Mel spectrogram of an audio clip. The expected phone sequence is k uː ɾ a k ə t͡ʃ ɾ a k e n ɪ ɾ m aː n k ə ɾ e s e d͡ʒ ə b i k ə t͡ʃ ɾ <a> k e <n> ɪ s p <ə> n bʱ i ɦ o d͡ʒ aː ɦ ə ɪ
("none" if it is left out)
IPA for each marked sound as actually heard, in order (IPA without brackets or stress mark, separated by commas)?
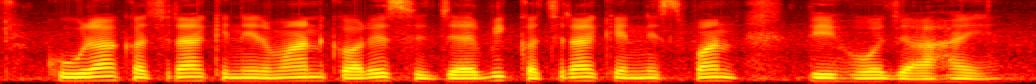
a, n, ə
